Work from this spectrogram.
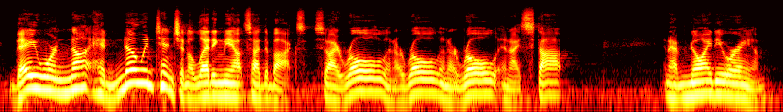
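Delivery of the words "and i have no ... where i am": normal talking voice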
